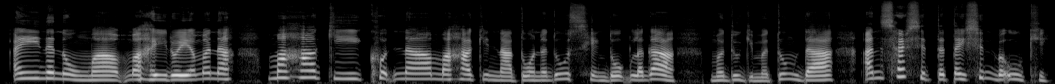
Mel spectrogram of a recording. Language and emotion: Manipuri, disgusted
